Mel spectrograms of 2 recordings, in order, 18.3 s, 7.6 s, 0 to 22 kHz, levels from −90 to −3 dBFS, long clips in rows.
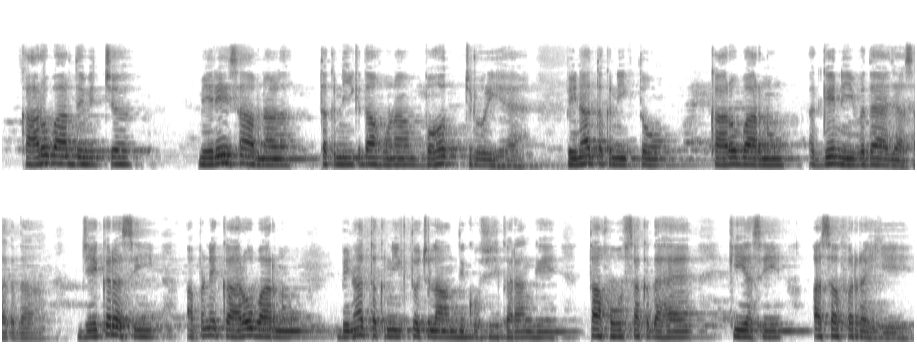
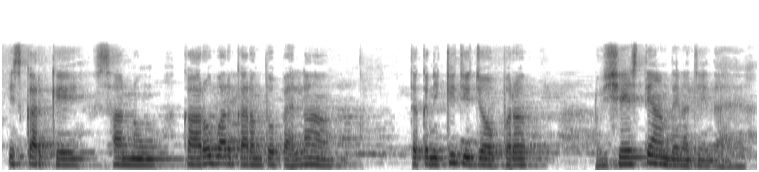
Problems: constant background noise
